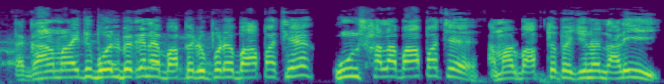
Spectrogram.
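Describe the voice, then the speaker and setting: A woman's voice: very high voice, rapid-fire, very noisy. A woman voicing a hot-headed, complaining married village son in a comic cartoon. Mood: defiant. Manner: ranting, complaining to his father.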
